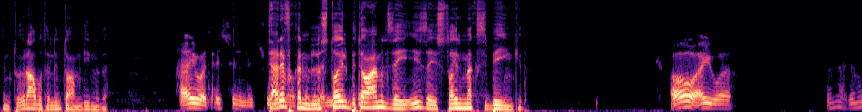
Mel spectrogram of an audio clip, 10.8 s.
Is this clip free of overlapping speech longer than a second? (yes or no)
no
